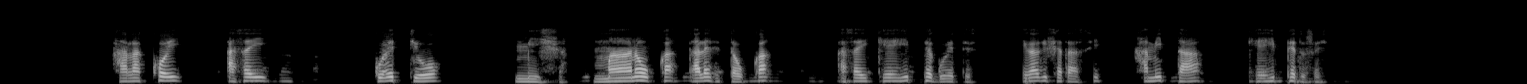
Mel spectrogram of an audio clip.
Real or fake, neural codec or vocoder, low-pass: real; none; 5.4 kHz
